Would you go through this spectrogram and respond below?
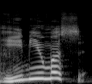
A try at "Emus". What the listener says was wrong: What you're saying has two M's in it. Emumus. Emus.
